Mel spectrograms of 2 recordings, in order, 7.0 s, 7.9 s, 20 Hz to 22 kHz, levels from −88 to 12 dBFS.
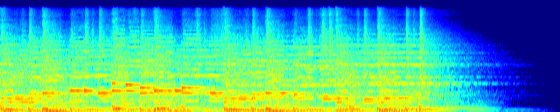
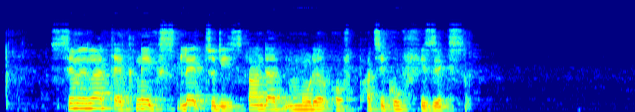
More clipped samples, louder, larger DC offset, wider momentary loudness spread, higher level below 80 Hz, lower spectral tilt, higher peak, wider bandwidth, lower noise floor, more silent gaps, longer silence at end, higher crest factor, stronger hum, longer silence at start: neither; first, -15 LUFS vs -20 LUFS; neither; second, 4 LU vs 9 LU; first, -26 dBFS vs -66 dBFS; about the same, -5.5 dB/octave vs -6.5 dB/octave; first, 0 dBFS vs -6 dBFS; first, 16.5 kHz vs 8 kHz; second, -66 dBFS vs -77 dBFS; neither; second, 1 s vs 2.05 s; about the same, 14 dB vs 16 dB; neither; about the same, 0 s vs 0.05 s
